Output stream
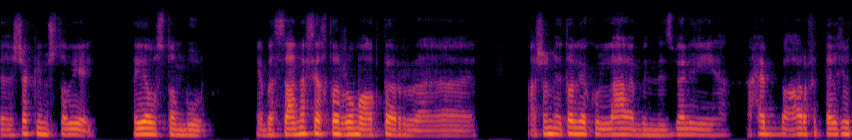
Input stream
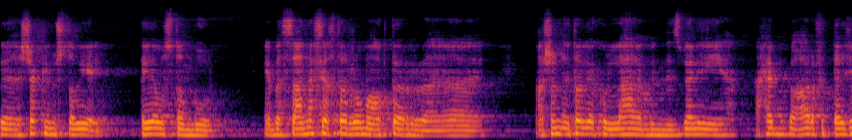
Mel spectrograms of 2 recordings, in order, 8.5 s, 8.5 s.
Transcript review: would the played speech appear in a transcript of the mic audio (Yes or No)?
Yes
